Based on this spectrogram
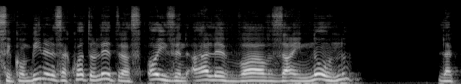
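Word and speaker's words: Oizen (אוזן): La palabra oído, en hebreo se escribe Aleph, Vav, Zain, Nun, Oizen. Oizen, no importa ahora que los detalles, ¿no? Pero oizen, así se dice en hebreo oído.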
